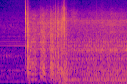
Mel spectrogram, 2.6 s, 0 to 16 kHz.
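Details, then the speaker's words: BMW E46 3 Series after pre-supply fuel pump replacement, with earlier long cranking and random cutting out: brief crank and it catches at once, settling into a steady even idle; normal start. "Fires up straight away now. We've been here before though. We think that we fixed the issue, and you know, we don't have any of the symptoms, you know, no long cranking."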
